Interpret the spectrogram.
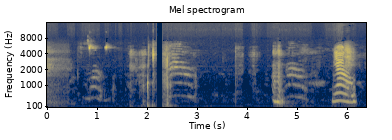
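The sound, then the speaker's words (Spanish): A female cat, coming to say hello, meows several times: a few small chirpy calls, then clearer meows, ending with a loud, drawn-out one, with short pauses between and no one talking. “Mi gata vino a saludar.”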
